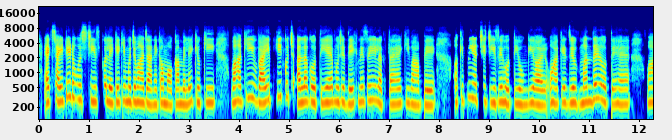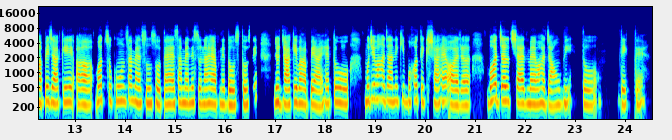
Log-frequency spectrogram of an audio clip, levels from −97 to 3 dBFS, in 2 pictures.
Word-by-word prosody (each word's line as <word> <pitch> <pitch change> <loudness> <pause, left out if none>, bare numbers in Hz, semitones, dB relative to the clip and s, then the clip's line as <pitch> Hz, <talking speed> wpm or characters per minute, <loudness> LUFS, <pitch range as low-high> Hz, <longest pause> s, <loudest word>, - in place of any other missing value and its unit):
Excited 265 +5 +4
हूँ 290 -2 -1
इस 270 - -5
चीज़ 260 -2 -2
को 280 - +3
लेके 255 0 +4
कि 270 - -4
मुझे 260 0 +2
वहाँ 250 -1 +4
जाने 230 -2 +2
का 245 +1 +1
मौका 235 0 +1
मिले 235 +2 0
क्योंकि 250 0 -3 0.3
वहाँ 265 +1 +5
की 315 -1 -2
वाइब 255 +1 +5
ही 335 - +2
कुछ 330 - -2
अलग 260 +2 +6
होती 245 0 +2
है 255 0 +5
मुझे 255 -1 -1
देखने 245 +3 +1
से 275 +1 -4
ही 280 - -3
लगता 235 -2 -1
है 235 +1 0
कि 245 -1 -8
वहाँ 225 -2 0
पे 225 -1 +3 0.4
अ, 250 - -1
कितनी 310 +3 -4
अच्छी 275 -2 -1
चीज़ें 250 +1 -1
होती 240 0 0
होंगी 235 +1 -1
और 225 -1 +4
वहाँ 245 -2 +2
के 250 +1 -2
जो 250 +1 +2
मंदिर 260 +4 +2
होते 245 -3 -1
हैं, 230 -1 -2 0.4
वहाँ 250 -1 +3
पे 265 0 +1
जाके 255 +1 +1
अ, 230 -2 0
बहुत 275 +1 0
सुकून 270 0 -4
सा 275 +1 -2
महसूस 245 -1 -3
होता 230 0 -1
है 235 0 +2
ऐसा 245 +1 -2
मैंने 245 0 -1
सुना 240 -2 -3
है 240 -1 +2
अपने 230 0 -2
दोस्तों 225 0 0
से, 280 +4 -10 0.4
जो 255 - +4
जाके 235 +1 +2
वहाँ 240 -2 +2
पे 230 - +2
आए 210 -1 0
हैं 240 0 -4
तो 250 -2 0 0.3
मुझे 270 +2 -1
वहाँ 290 -1 -1
जाने 265 -1 -1
की 275 +2 -10
बहुत 280 +1 -3
इच्छा 240 -1 -2
है 265 - +2
और 220 -1 +1 0.4
बहुत 285 +2 +4
जल्द 270 -1 +3
शायद 240 -2 +2
मैं 235 -1 +1
वहाँ 235 0 0
जाऊँगी, 225 +4 -4 0.2
तो 225 -1 -3 0.5
देखते 225 +1 -5
हैं। 260 +3 -8
245 Hz, 210 wpm, -24 LUFS, 235-260 Hz, 0.5 s, अलग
